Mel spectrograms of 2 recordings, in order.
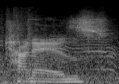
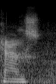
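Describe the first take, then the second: First: The name is said with an exaggerated pronunciation. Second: The name is said plainly, without exaggeration.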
